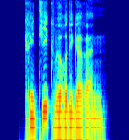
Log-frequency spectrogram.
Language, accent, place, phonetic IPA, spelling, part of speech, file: German, Germany, Berlin, [kʁiˈtiːkˌvʏʁdɪɡəʁən], kritikwürdigeren, adjective, De-kritikwürdigeren.ogg
- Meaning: inflection of kritikwürdig: 1. strong genitive masculine/neuter singular comparative degree 2. weak/mixed genitive/dative all-gender singular comparative degree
